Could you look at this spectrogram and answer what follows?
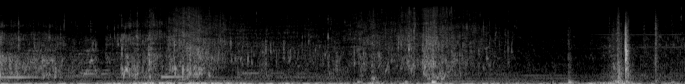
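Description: Water sloshing and splashing at a small boat's hull while a hooked trout is played to the boat, with a few sharp splashes or knocks near the end.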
